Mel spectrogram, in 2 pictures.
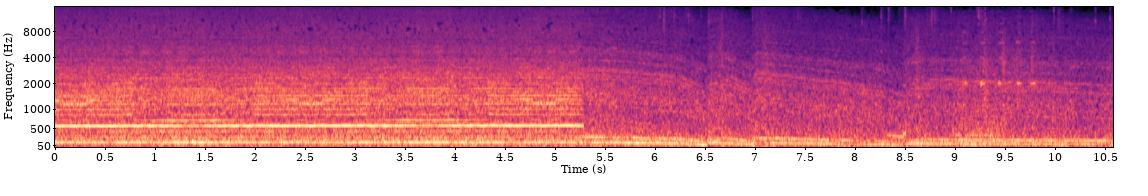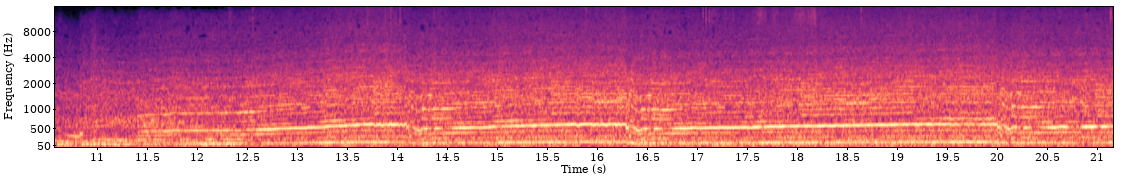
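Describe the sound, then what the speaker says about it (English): Mazda 787B race car engine in Assetto Corsa, loud and continuous, with a steady high drone that drops and climbs through gear changes across several revving passes, with no voices over it. "this car is kind of loud"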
